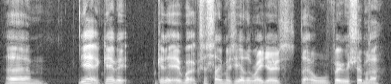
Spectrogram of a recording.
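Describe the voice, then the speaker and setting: A man giving a casual, off-the-cuff product demo, rambling in a low-key way as he thinks aloud. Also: fairly even intonation, brisk, gravelly, dry recording. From England. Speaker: hobbyist reviewer.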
